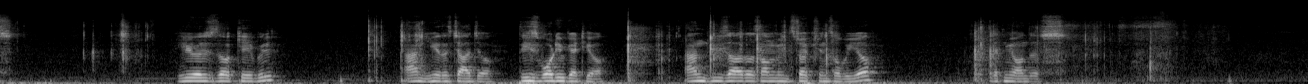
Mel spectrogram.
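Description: Cardboard packaging and paper rustle and scrape as they are handled.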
